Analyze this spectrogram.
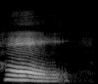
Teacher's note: when you're whispering a B sound, you're actually pronouncing a P sound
